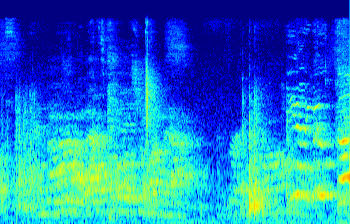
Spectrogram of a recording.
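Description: Children's voices talking quietly, with a single sharp tap of wooden blocks a little before the middle.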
